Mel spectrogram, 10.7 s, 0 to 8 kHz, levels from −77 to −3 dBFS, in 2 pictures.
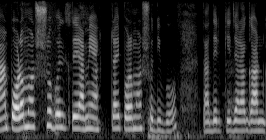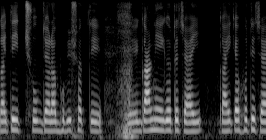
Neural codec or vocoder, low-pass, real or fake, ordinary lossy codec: none; none; real; none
